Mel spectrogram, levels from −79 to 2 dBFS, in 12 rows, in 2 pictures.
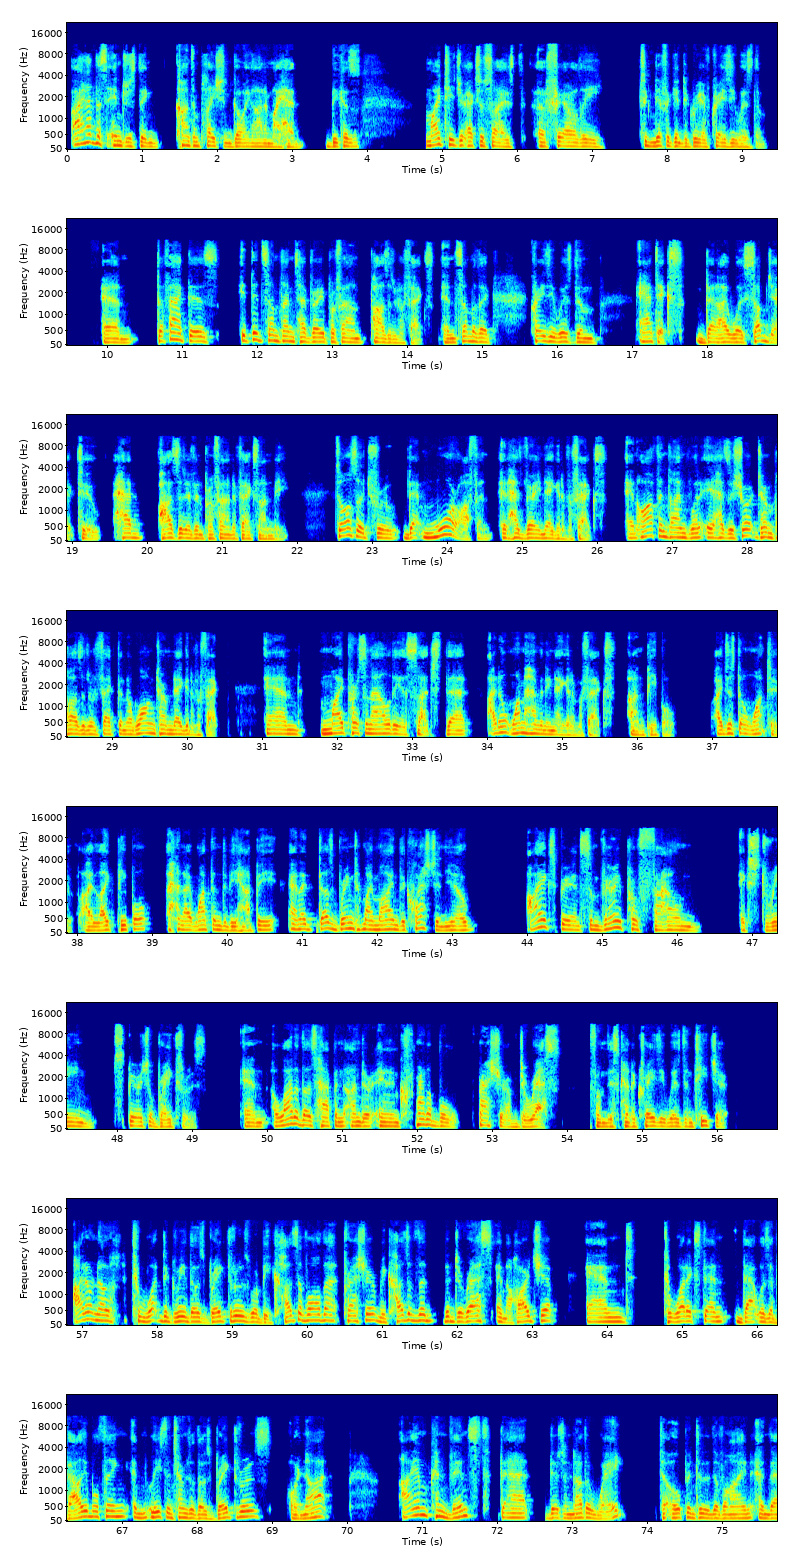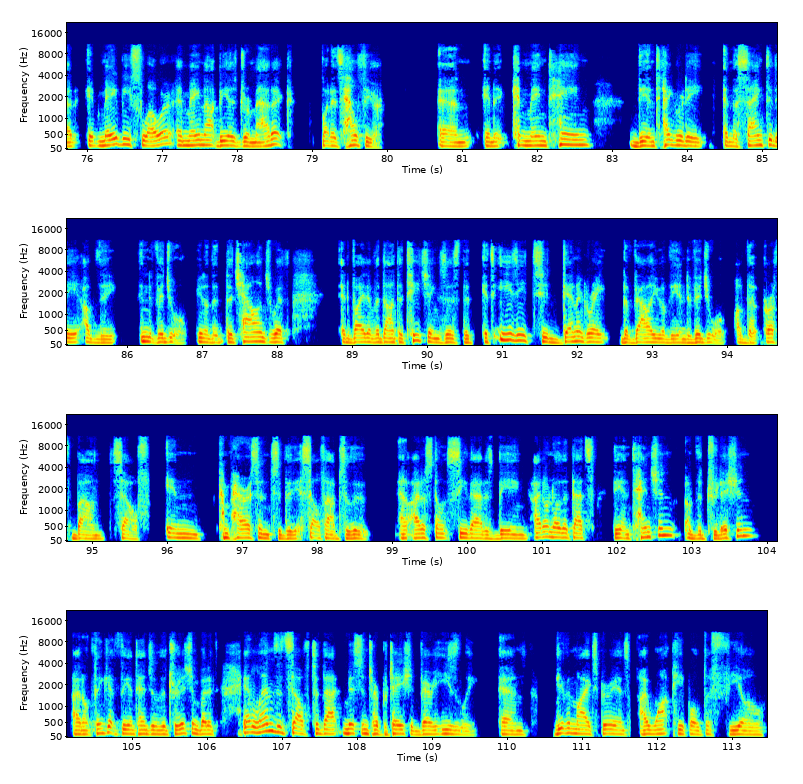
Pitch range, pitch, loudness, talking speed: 120-145 Hz, 130 Hz, -17 LUFS, 160 wpm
